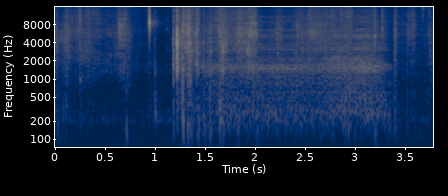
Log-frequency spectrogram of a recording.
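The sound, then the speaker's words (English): Tarot cards being shuffled for a reading: a few quick papery taps, then a steady riffling, crackling rustle lasting a few seconds before trailing off. No one speaks. “Shuffling, asking the spirit of the tarot humbly.”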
